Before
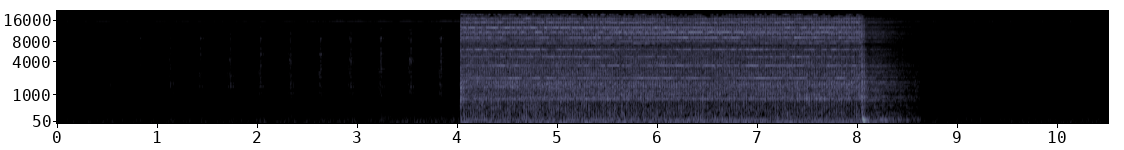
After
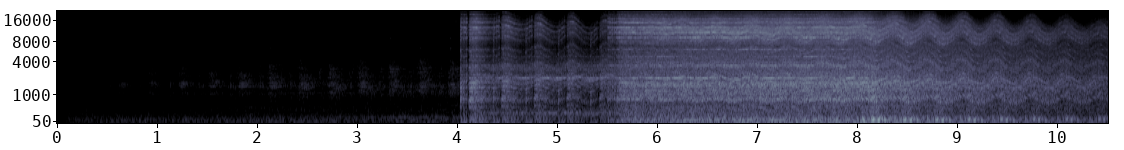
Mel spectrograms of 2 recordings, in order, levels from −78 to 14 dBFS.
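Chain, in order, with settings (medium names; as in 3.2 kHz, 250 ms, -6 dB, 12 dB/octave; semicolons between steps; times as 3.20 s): local Wiener filter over 9 samples; 4.10–5.51 s: vowel filter i; plate-style reverb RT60 0.62 s, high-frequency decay 0.9×, pre-delay 80 ms, DRR -9.5 dB; modulated delay 323 ms, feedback 79%, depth 120 cents, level -4.5 dB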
